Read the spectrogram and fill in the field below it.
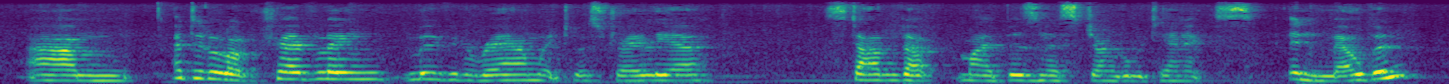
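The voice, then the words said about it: Unusual accent, not typical New Zealand. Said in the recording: “I've just got a weird accent. I don't know where it came from”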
